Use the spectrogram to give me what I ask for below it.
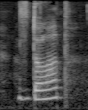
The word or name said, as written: maîtriser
